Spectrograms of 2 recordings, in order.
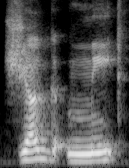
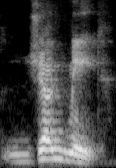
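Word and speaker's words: Jagmeet: a politician in my country his name is jug meat sing it spelled jag beat but it is pronounced jug meat why it's not spelled jug mate I just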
